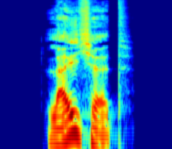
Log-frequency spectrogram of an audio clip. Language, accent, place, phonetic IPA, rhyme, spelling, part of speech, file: German, Germany, Berlin, [ˈlaɪ̯çət], -aɪ̯çət, laichet, verb, De-laichet.ogg
- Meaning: second-person plural subjunctive I of laichen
